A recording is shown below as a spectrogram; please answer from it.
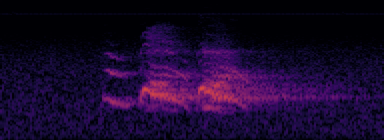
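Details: Amorous fox in mating season on a wooded mountain, first quarter of the year, calling its "wow wow wow" bark: a short burst of two or three raspy, joined barks lasting about a second, with little other sound around.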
